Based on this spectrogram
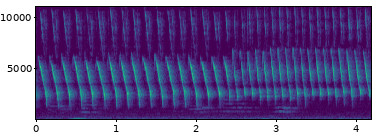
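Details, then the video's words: Canary song used to get other canaries singing back, made of rapid, evenly repeated downward-sweeping chirps roughly three to four per second, shifting midway to a tighter, higher trill. "Kenari Gacor Lagu Istimewa! Langsung Nyaut Kenari Mana Saja Dengan Suara Burung Kenari Ini"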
